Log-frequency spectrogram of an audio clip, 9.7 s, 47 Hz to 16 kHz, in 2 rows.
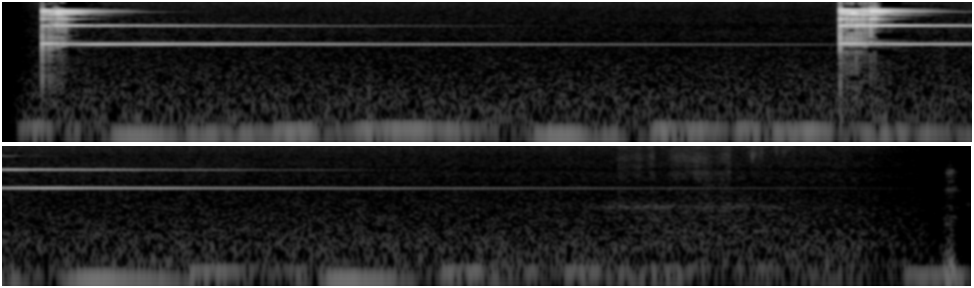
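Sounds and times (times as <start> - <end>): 
medium 6.5 cm golden tingsha cymbals ringing: 0.2 - 7.9.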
